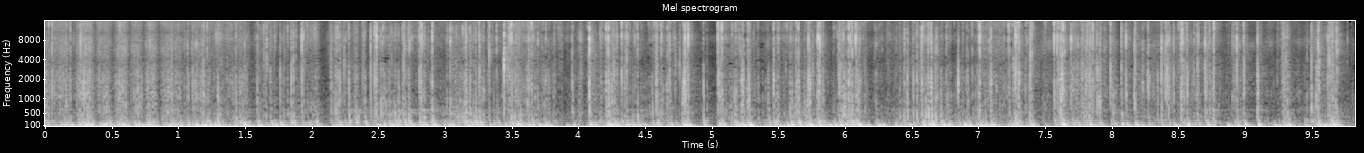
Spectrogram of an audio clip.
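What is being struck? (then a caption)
Coiled jute rope mat. Fingertips and short nails scratch along the coils of a round, flat, solid coiled jute rope mat. A steady run of rapid, dry scratching strokes continues for about ten seconds, with a heavy low rumble underneath and a few brief pauses.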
